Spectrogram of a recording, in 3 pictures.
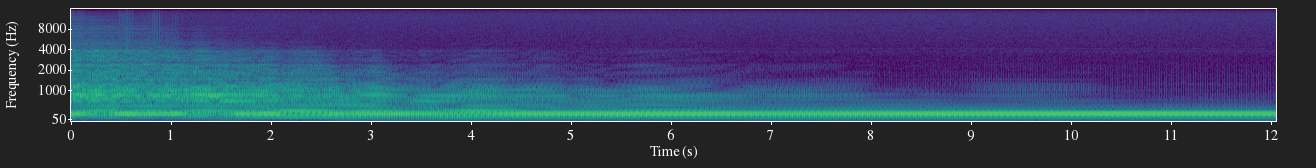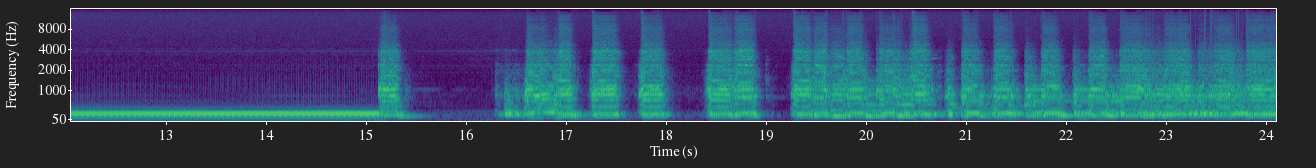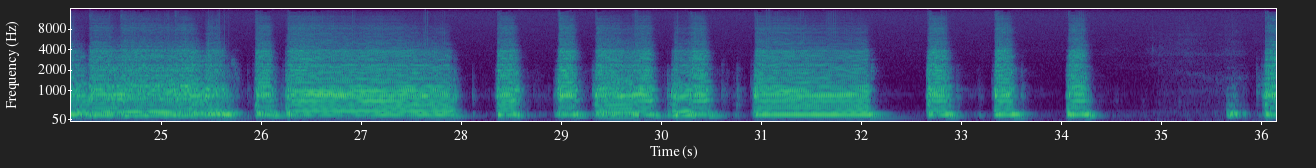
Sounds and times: Effects unit: 0.0 - 36.1
Inside, small room: 0.0 - 36.1.

